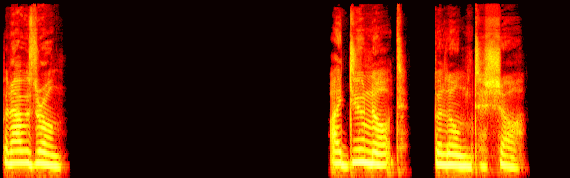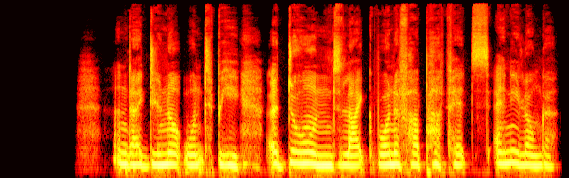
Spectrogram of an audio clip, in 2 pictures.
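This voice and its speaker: A woman's voice: medium pitch, fairly even intonation, a little mellow, no room sound, natural voice. Woman voicing a guarded, dry-witted young cleric, close-miked. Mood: resolute, wounded. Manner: dry, measured, wry. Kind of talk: fantasy video game voice acting.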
